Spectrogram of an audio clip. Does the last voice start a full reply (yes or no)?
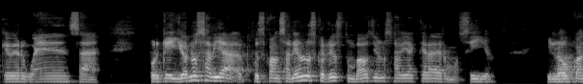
no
